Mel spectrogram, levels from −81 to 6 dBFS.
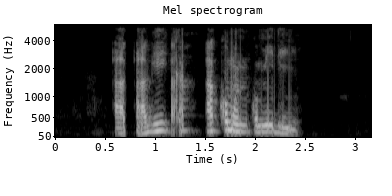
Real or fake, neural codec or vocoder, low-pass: fake; vocoder, 22.05 kHz, 80 mel bands, WaveNeXt; 5.4 kHz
